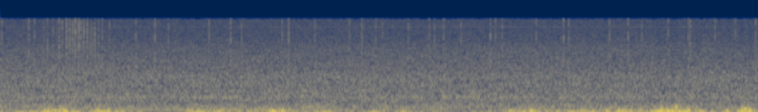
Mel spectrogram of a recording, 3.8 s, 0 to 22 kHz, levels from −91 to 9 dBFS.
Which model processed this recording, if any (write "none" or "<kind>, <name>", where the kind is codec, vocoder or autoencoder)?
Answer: none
